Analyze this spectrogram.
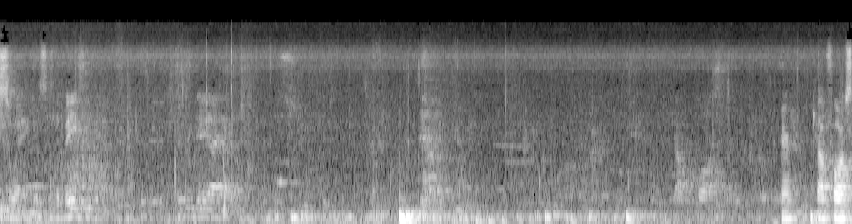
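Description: Horns and saxophones play scattered warm-up notes in a large hall.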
